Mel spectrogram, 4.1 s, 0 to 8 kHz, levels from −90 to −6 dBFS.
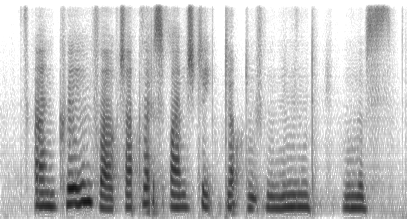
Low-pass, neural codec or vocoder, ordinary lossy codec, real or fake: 7.2 kHz; codec, 16 kHz, 0.5 kbps, FreqCodec, smaller model; none; fake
